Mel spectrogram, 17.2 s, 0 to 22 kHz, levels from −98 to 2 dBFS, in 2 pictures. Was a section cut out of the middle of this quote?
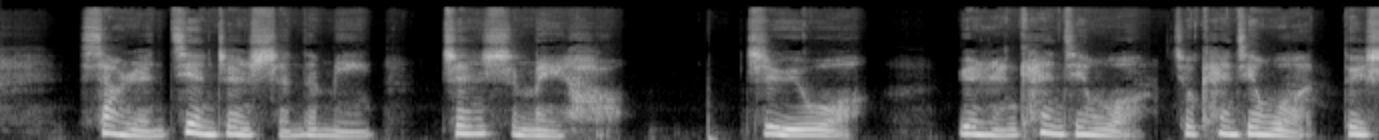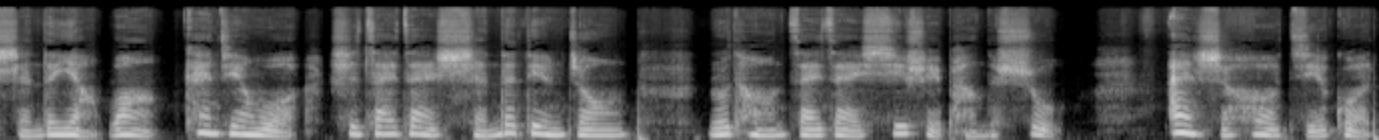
yes; 3 cuts; at 4.6 s, 7.2 s, 9.7 s

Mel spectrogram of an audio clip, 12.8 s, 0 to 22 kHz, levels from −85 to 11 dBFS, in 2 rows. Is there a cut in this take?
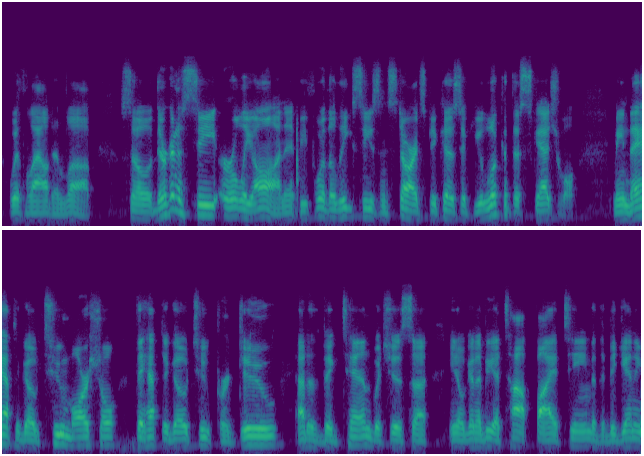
no; 0 cuts

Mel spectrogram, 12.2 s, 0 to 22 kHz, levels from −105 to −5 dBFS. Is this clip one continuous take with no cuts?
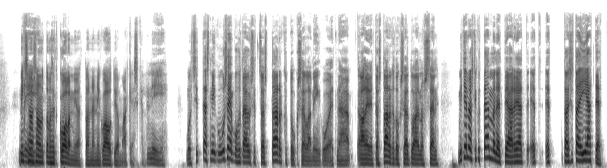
yes; 0 cuts

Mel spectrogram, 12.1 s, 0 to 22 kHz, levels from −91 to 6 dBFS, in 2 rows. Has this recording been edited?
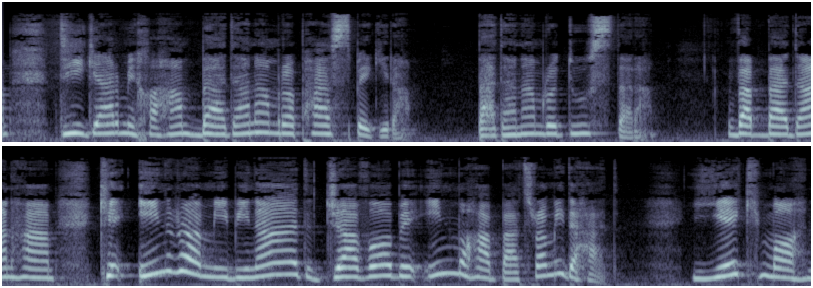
no; 0 cuts

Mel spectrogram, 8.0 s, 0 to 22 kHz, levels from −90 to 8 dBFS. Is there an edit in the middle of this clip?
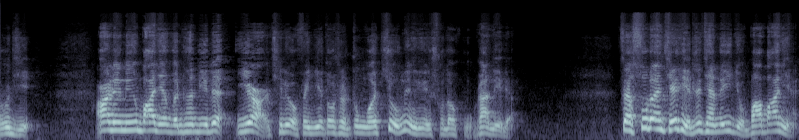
yes; 1 cut; at 2.3 s

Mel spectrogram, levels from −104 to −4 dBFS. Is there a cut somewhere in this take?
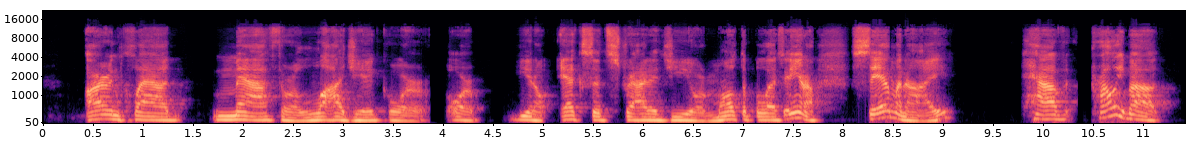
yes; 2 cuts; at 3.9 s, 10.3 s

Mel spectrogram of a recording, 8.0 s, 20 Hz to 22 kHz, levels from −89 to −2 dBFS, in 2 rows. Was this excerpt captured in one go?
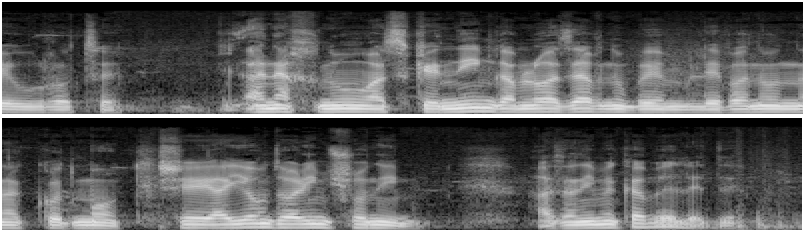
no; 1 cut; at 4.8 s

